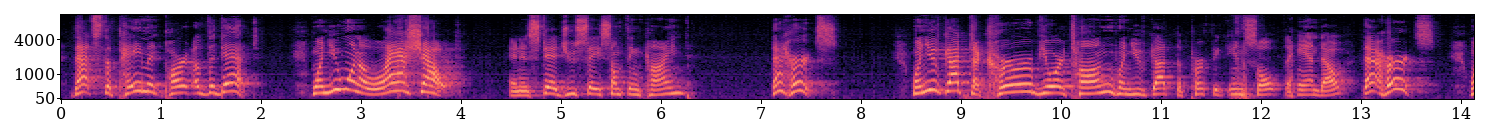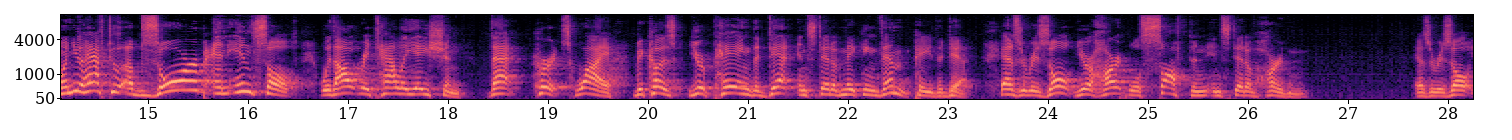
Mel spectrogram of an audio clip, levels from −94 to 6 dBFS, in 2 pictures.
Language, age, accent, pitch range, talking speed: English, 50-69, American, 170-270 Hz, 160 wpm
